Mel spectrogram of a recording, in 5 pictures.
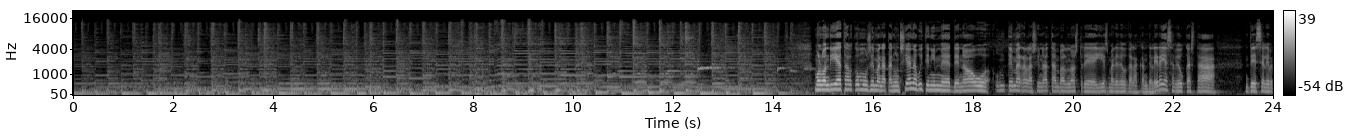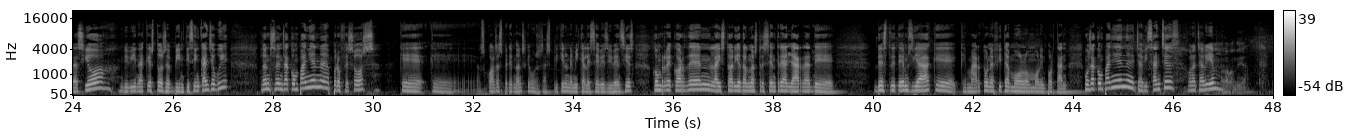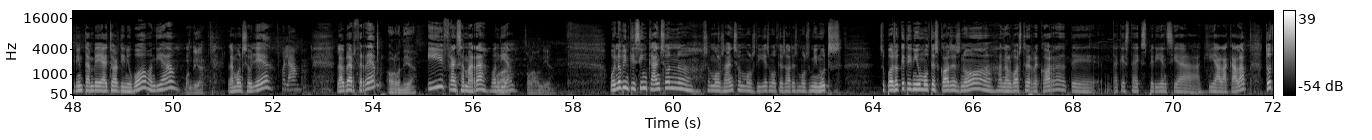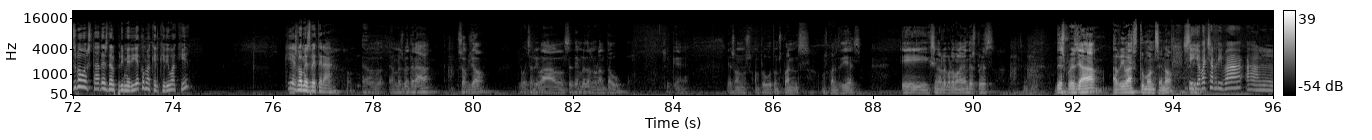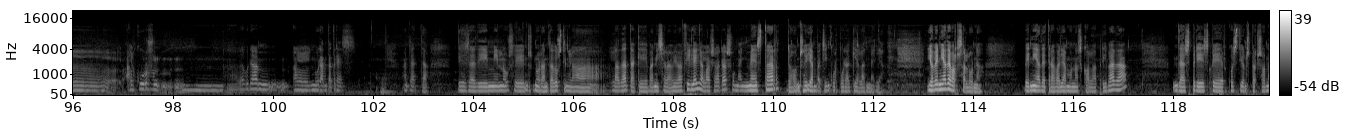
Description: Tertúlia Institut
